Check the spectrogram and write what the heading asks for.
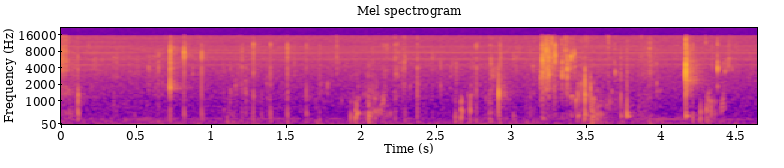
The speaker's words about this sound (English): Ah, water break.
